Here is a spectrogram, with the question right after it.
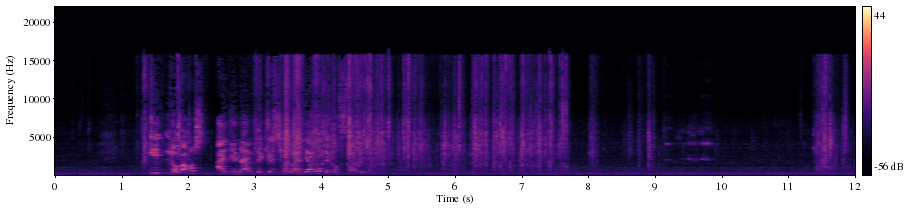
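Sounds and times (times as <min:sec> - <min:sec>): steady low hum: 0:00.0 - 0:12.0
plastic bag crinkling: 0:01.2 - 0:09.1, 0:11.4 - 0:12.0
cheese sprinkling rustles: 0:02.8 - 0:09.0.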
